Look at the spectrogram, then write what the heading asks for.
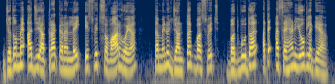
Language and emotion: Punjabi, disgusted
